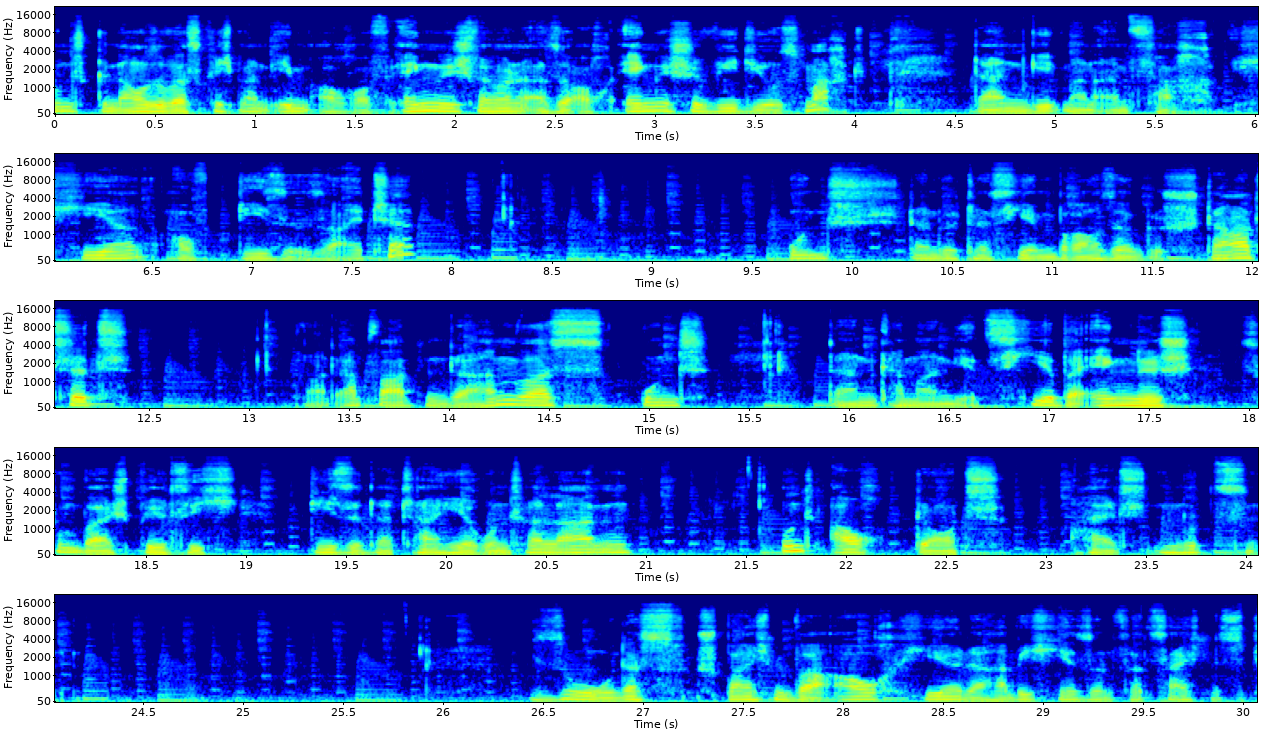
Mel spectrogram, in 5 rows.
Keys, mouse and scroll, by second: 5.8 click, 16.5 scroll down 2, 24.2 click.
